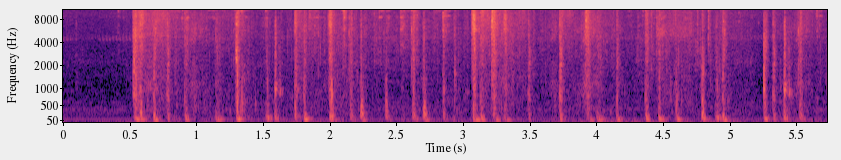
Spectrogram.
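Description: Steady clip-clop of horse hooves at a trotting rhythm in the video game Kingdom Come: Deliverance, fairly close and clear, with a low hum underneath and no talking.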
